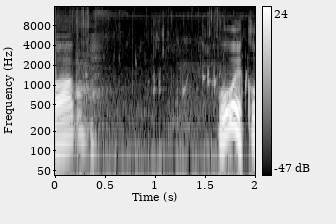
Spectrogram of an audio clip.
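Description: Faint trickling and dripping of water from a wet fine-mesh shrimp net as hands sort through the catch, with a few small clicks. Short bursts of a person's voice come at the start and near the end.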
